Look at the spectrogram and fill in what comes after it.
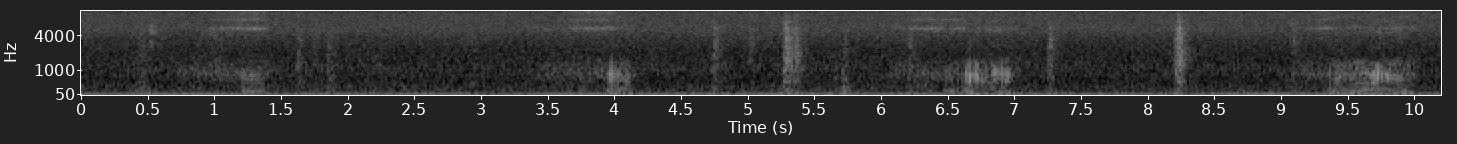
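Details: MAX, a Papillon-Japanese Chin mix dog, snoring while asleep: four low, raspy, rattling breaths come roughly every two to three seconds, with faint clicks and soft room hiss between them.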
